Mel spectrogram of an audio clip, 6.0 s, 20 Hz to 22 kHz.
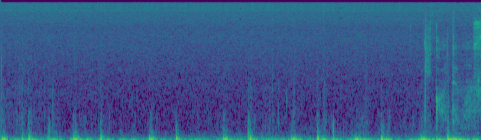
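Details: Male ASMR recording of a normal heartbeat: regular soft low thumps, about 80 a minute, with faint whispering and rustling near the end.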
